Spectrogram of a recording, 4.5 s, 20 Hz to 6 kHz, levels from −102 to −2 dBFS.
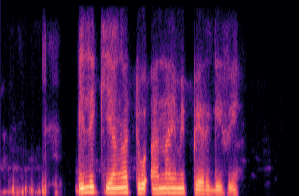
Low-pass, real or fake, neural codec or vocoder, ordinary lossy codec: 5.4 kHz; fake; codec, 16 kHz in and 24 kHz out, 1 kbps, XY-Tokenizer; Opus, 32 kbps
